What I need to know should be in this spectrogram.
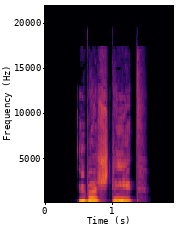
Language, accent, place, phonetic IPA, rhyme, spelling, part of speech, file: German, Germany, Berlin, [ˌyːbɐˈʃteːt], -eːt, übersteht, verb, De-übersteht.ogg
- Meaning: inflection of überstehen: 1. third-person singular present 2. second-person plural present 3. plural imperative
